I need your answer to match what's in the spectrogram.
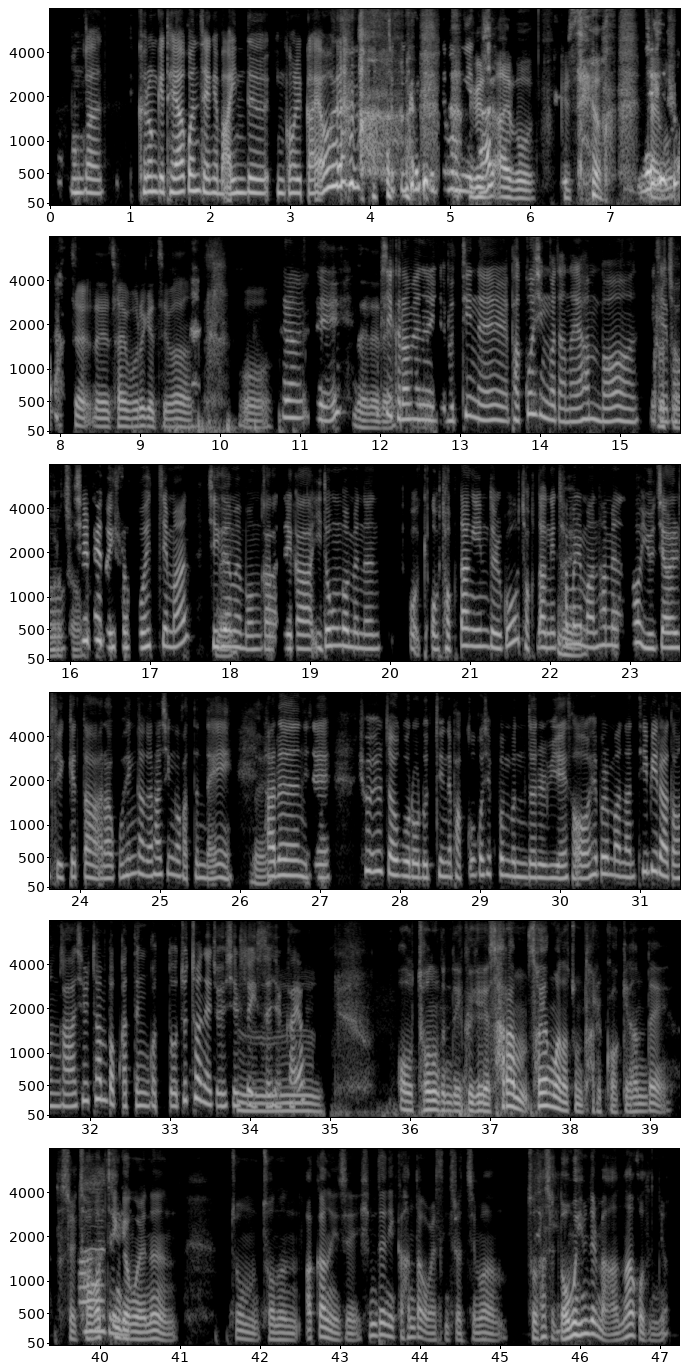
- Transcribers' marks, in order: static; background speech; laugh; laughing while speaking: "글쎄 아이 뭐 글쎄요. 잘 모 잘 네 잘 모르겠지만"; laugh; laughing while speaking: "조끔 그렇게 느껴봅니다. 네"; distorted speech; laugh; tapping; laughing while speaking: "네"; tsk; other background noise
- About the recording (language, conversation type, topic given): Korean, podcast, 요즘 아침에는 어떤 루틴으로 하루를 시작하시나요?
